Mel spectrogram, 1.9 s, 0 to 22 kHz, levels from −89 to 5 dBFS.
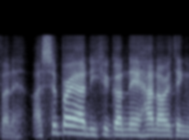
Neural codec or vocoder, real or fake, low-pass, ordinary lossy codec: codec, 16 kHz, 0.2 kbps, FocalCodec; fake; none; none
